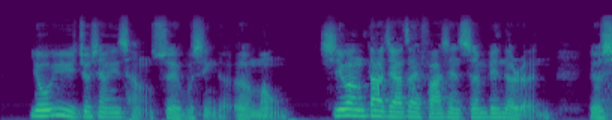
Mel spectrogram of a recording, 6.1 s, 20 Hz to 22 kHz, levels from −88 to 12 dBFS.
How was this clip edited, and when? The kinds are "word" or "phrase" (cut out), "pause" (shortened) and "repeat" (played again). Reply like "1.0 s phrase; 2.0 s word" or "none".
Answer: 3.1 s pause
